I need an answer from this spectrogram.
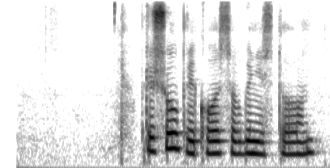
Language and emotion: Russian, sad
